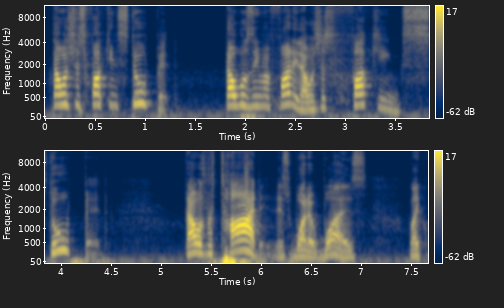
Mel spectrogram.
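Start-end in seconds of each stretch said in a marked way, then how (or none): 0.1-6.1 loud, high-pitched disgusted outburst; worked-up, emphatic scorn; exasperated rant. Real, not acted. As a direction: blow up at how dumb it is. Ranting about stupid cactus joke.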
